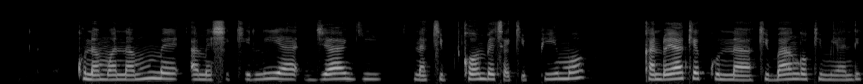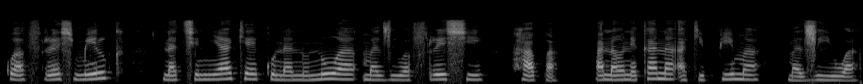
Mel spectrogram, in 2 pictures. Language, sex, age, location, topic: Swahili, female, 18-24, Kisii, finance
